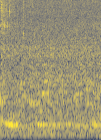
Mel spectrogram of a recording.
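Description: Bread jamun dough balls deep-frying in hot oil, a steady sizzle, with a faint low tonal call in the background through the first second or so.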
